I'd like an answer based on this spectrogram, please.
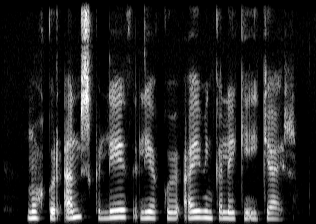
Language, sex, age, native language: Icelandic, female, 30-39, Icelandic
